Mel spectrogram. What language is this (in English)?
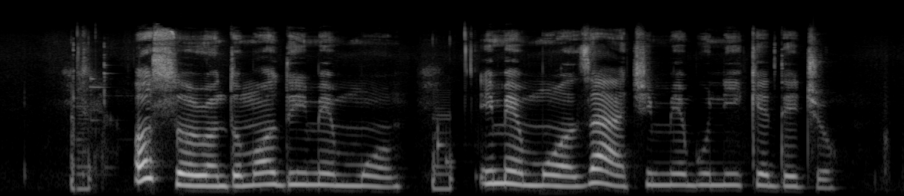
Igbo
